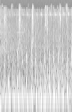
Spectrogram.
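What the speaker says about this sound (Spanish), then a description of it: "No, caga todo el helicóptero" A helicopter in Black Ops Cold War thumps with rapid, even rotor pulses, loud and close, and runs steadily with no voices.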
